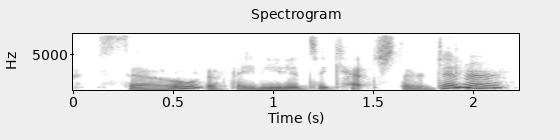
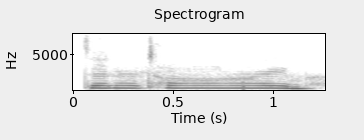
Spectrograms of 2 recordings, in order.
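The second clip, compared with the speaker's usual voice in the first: slow, higher, ominous; dramatic reveal; 8 semitones higher, 4 dB quieter, slower than usual. Real, not acted. Reader teasing children with danger, slow and ominous. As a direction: draw it out slowly for suspense. Suspense for the kids.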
